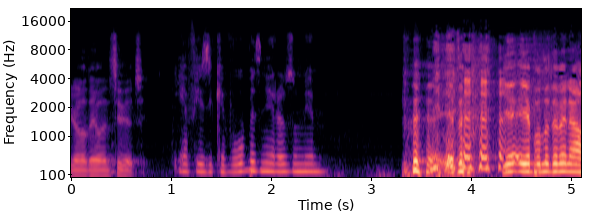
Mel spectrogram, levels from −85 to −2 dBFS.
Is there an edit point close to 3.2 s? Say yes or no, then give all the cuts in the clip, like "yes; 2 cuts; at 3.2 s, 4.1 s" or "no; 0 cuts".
yes; 1 cut; at 3.2 s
